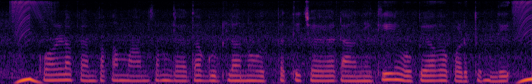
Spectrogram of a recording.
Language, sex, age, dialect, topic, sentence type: Telugu, male, 36-40, Central/Coastal, agriculture, statement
